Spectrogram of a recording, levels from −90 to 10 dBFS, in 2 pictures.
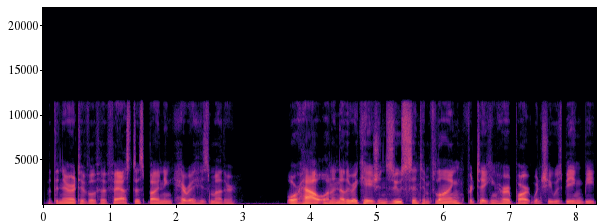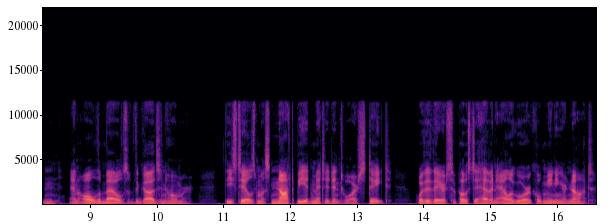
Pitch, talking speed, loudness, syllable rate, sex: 100 Hz, 200 wpm, -24 LUFS, 5.9 syllables/s, male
